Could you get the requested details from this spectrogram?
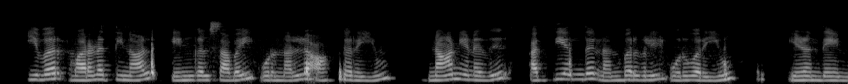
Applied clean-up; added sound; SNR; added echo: neural mask model Resemble Enhance denoiser.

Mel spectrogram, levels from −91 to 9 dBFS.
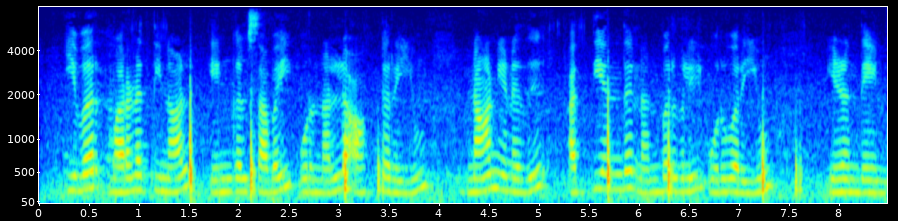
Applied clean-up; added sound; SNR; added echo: none; Walk, footsteps; 0 dB; none.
